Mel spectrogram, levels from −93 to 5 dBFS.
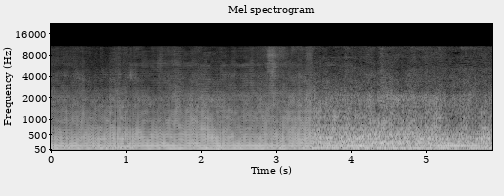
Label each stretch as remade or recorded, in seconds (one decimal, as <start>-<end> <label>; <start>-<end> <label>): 0.0-3.5 remade; 3.5-5.9 recorded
